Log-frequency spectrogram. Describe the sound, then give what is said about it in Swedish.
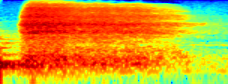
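A single long, deep inhale through the nose, clear, a breathy rush that swells quickly and slowly fades over about a second and a half, with no talking; one of three mindful deep breaths taken together, in through the nose and out through the mouth. “Andas in genom näsan.”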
